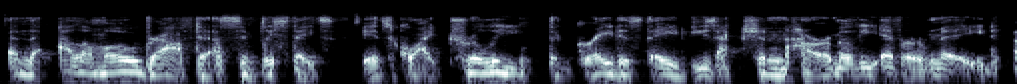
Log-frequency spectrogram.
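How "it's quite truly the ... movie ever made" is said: deep, low, whispered American movie-trailer voice. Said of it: "American Deep Trailer Voice".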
